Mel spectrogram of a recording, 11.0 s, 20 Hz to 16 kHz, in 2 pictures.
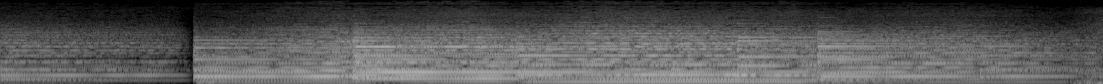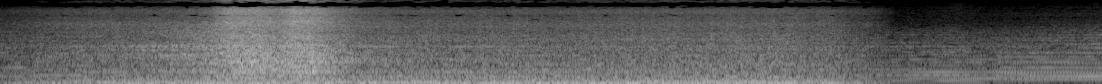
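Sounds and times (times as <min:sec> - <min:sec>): car engine and tyres rumbling: 0:05.4 - 0:10.0.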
